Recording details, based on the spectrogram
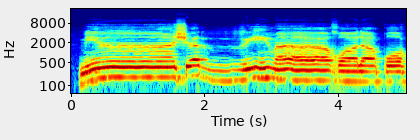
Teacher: آگے دیکھیں میم کے اوپر زبر ہے، جب زبر والے الفاظ کے بعد الف آ رہا ہو تب 1 سیکنڈ لمبا کیا جائے گا۔ قاف پہ جب وقف کریں گے زبر سائلنٹ کریں گے، قاف پہ قلقلہ کیا جائے گا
